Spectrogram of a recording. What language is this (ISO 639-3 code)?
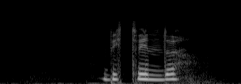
nor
